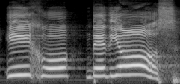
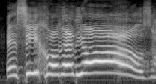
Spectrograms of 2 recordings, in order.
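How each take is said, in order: First: Drawn out slowly, voice swelling; slow solemn proclamation. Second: Much louder and slower, booming like an echo; ringing echo. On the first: Preacher reading the accusers' claim, slow solemn proclamation. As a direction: proclaim it slowly, a touch louder. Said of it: "resonando, le hicieron eco". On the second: Preacher voicing the words echoing at Pilate, booming echo. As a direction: let it boom back slow and loud. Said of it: "le hicieron eco a Pilato así". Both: Acted.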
